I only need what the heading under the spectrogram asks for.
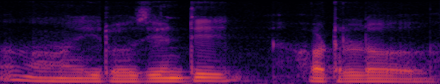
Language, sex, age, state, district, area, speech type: Telugu, male, 45-60, Andhra Pradesh, West Godavari, urban, spontaneous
